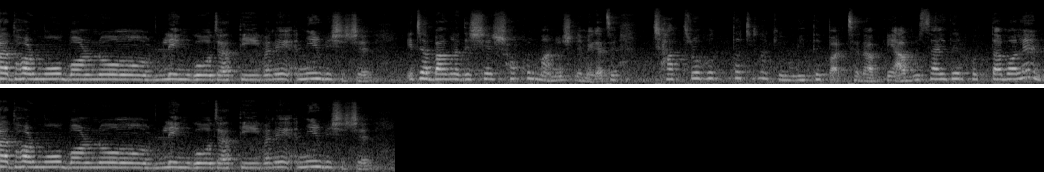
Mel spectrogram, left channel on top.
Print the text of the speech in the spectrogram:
ধর্ম, বর্ণ, লিঙ্গ, জাতি মানে নির্বিশেষে এটা বাংলাদেশের সকল মানুষ নেমে গেছে। ছাত্র হত্যাটা না কেউ নিতে পারছে না। আপনি আবু সাইদের হত্যা বলেন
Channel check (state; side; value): drops out; right; at 4.0 s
